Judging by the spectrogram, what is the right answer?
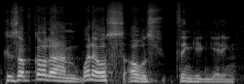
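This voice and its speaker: A man's voice: on the high side, lively intonation, fairly quick, a little hiss or hum. Rambling man chatting on a livestream. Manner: rambling, thinks aloud, swears casually. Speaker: livestream host reading chat. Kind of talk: casual live-stream chat.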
